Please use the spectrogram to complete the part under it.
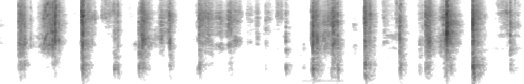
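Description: A deck of cards is shuffled by hand, giving many short, crisp riffles and flicks in an irregular rhythm, with brief pauses between bursts and no talking.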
